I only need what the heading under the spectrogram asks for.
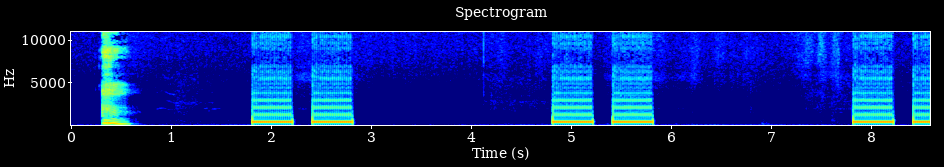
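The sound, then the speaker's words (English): A phone line rings out with a steady double-pulse ringback tone, pairs of short buzzy beeps repeating every few seconds, on a call placed to test picking up a caller on the Roadcaster. A brief throat sound comes at the start; otherwise no one talks. “I can hear ringing.”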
